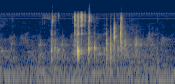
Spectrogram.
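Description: Dice rattle in a cup and clatter onto the board.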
